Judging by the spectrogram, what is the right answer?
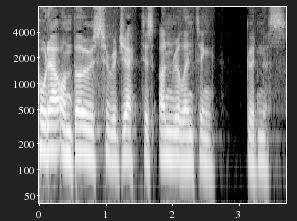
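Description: A man speaks at a fairly slow pace with a dark, mellow tone. His pitch varies in an ordinary way, and the recording is very clean with a silent background. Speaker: preacher. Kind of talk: sermon. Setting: stage with audience.

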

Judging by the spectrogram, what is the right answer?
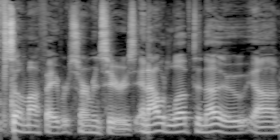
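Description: Very fast and with fairly even intonation, a man speaks in a warm tone. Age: 40s. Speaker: pastor. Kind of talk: podcast monologue. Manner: warm, casual with fillers.

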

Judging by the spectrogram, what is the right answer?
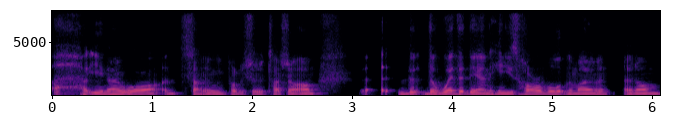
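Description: Against a quiet background, a man with an Australian accent speaks fairly quickly at a fairly low pitch. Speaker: podcast co-host. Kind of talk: casual chat.

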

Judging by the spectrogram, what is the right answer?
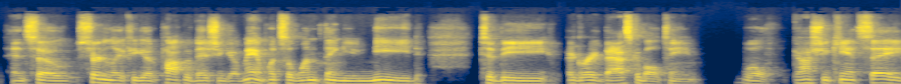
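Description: With a quiet background behind him, a man speaks in a plain, everyday voice of medium pitch, at a moderate pace with ordinary pitch variation. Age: 40s. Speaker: former business owner and CEO. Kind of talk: interview.

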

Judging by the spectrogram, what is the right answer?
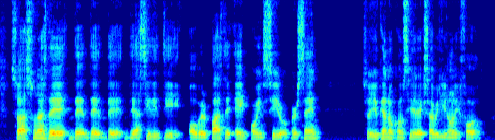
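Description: Speaking at a fairly quick pace with a Spanish accent, a man with a fairly low pitch uses ordinary pitch variation in a very clean recording with a silent background. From Spain. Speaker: olive oil company co-founder. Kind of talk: casual interview. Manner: animated.

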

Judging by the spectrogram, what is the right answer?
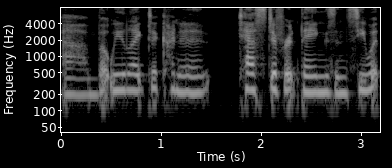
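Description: In a very clean recording with a silent background and a dry, close sound with no echo, a woman with an American accent speaks at a fairly high pitch. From New Jersey. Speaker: special education instructor. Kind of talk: casual interview.

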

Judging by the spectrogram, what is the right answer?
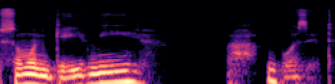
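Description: A man's fairly low voice at a very slow pace, with ordinary pitch variation and a quiet background. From Nigeria. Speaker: actor. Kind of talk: interview conversation.

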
